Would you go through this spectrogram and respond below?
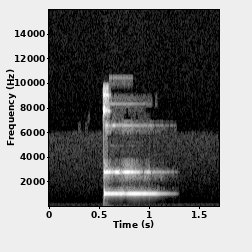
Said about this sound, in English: Listen for the bell, then say your answer.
